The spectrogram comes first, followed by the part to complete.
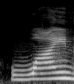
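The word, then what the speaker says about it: wine: विन होता है बट डब्लू आई एन ई वाइन होता है यह ट्रिक है आपके लिए ध्यान रखिएगा जब भी ई लास्ट में है तो आप खींच के बोलते हैं तो वो केप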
